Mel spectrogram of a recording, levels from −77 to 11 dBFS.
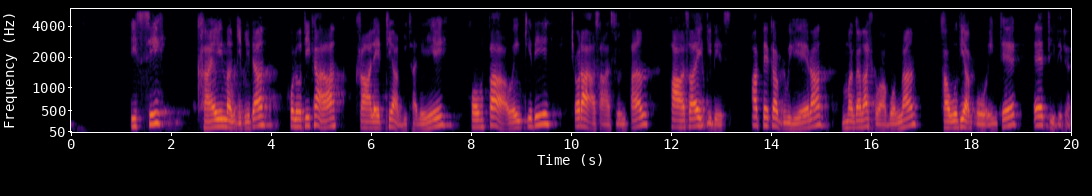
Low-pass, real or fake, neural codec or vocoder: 5.4 kHz; fake; codec, 16 kHz, 1 kbps, FunCodec, trained on LibriTTS, 50 frames a second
